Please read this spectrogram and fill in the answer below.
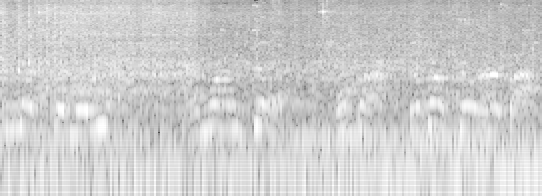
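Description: People talking in a local language over the steady low rumble of a motor tricycle engine running.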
